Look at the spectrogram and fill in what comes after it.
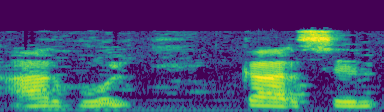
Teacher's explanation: estas palabras son donde llevan la mayor fuerza de voz en la penúltima sílaba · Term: palabras graves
